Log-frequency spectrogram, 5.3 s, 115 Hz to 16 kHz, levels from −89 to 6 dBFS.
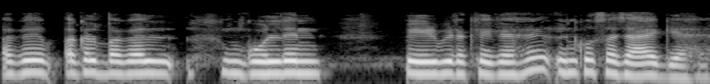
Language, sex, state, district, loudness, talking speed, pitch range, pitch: Hindi, female, Chhattisgarh, Korba, -13 LUFS, 125 wpm, 205-225 Hz, 220 Hz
